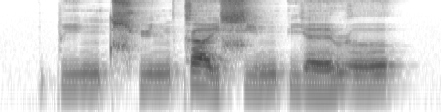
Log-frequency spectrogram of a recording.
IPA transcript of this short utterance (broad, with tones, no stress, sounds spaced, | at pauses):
p i˧˥ ŋ t͡ɕʰ y˧˥ n k a˥˩ ɪ̯ ɕ i˧˥ n p j ɛ˧˥ ɻ ɤ˥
